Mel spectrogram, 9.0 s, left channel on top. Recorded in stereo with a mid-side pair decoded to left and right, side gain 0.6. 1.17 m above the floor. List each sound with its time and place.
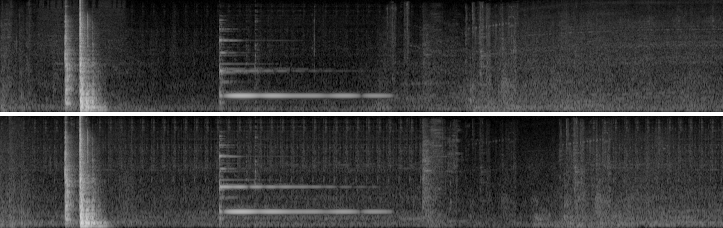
0.8 s a door slam: 10° right, 0.6 m
2.7 s a chime: 25° right, 2 m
